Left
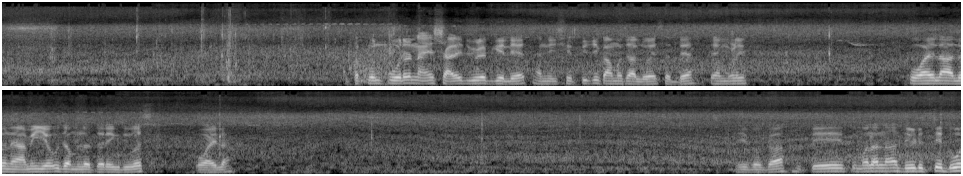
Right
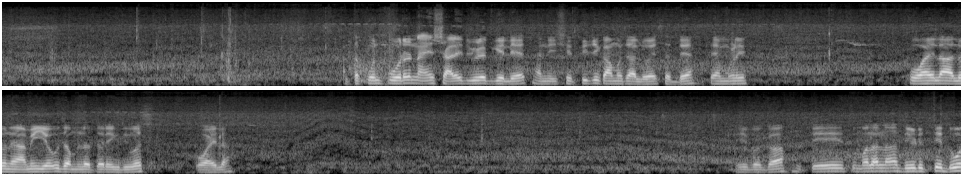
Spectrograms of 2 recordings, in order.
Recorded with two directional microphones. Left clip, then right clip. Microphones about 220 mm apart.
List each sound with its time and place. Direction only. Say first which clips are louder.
0.2 s waves: left 6 dB; 5° right (ahead or behind)
3.7 s speech: right 2 dB; 25° right (ahead or behind)
9.0 s speech: right 3 dB; 20° right (ahead or behind)
17.0 s speech: right 2 dB; 5° right (ahead or behind)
